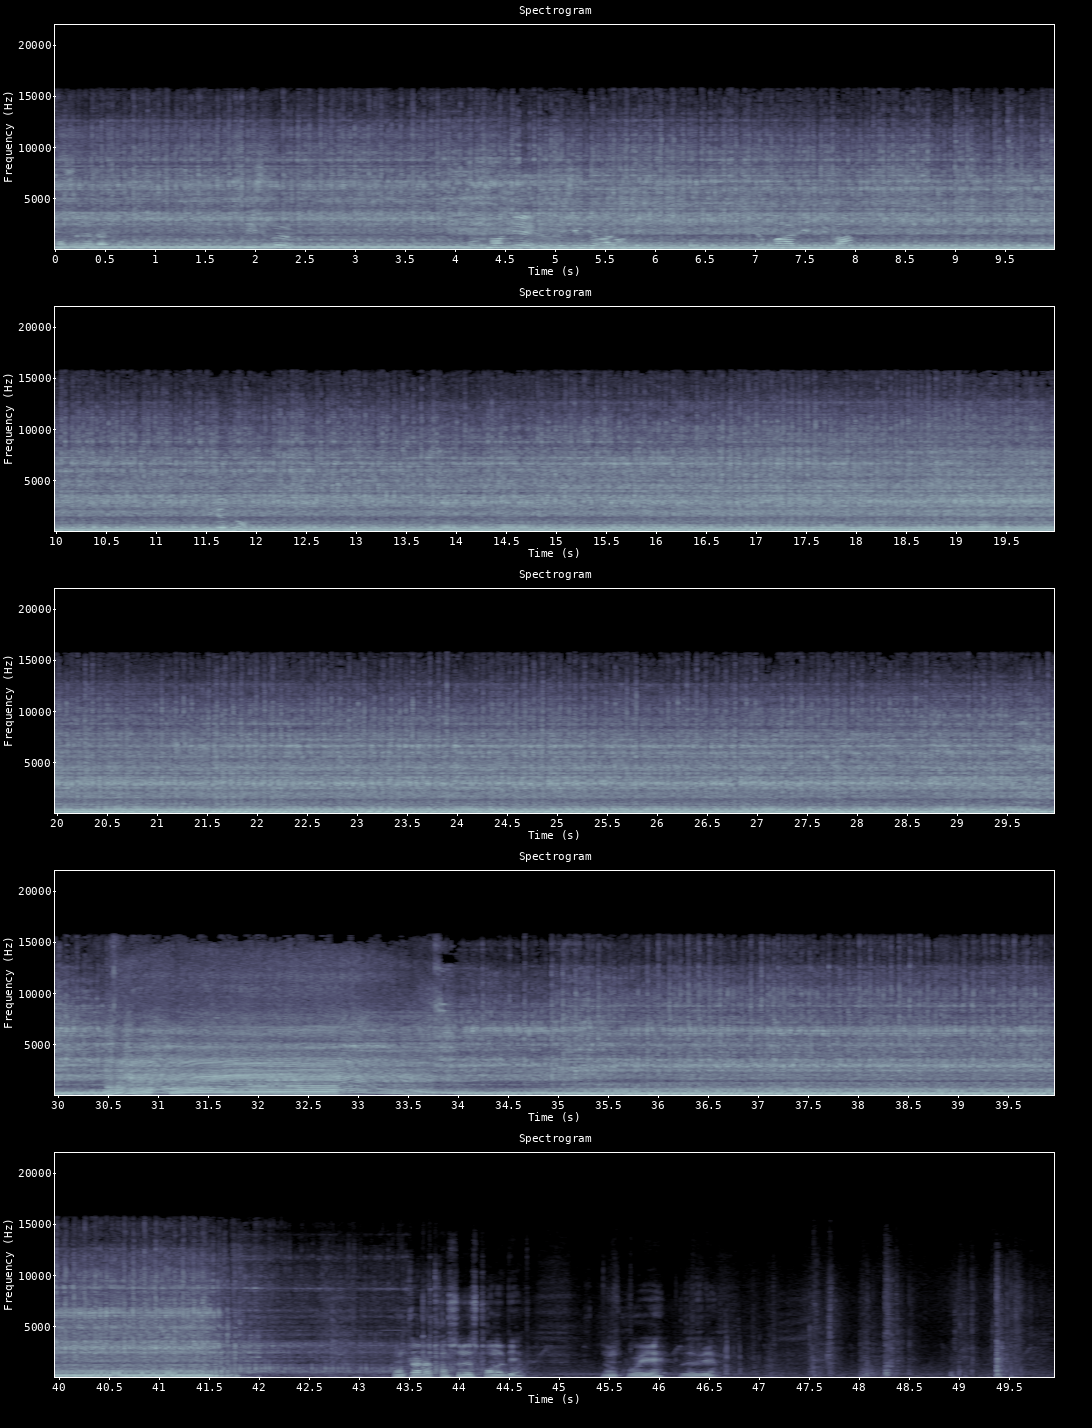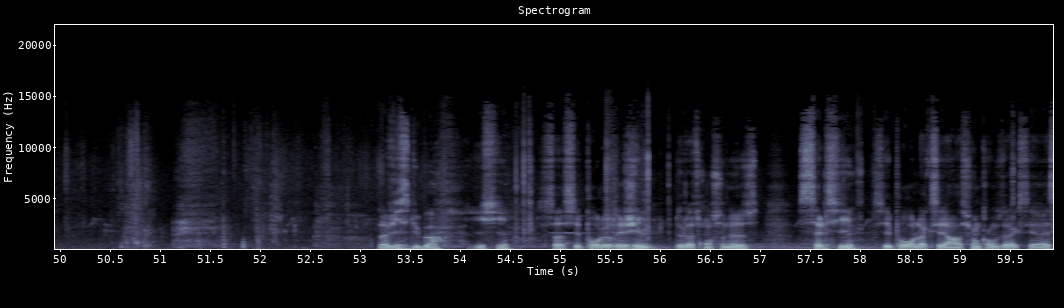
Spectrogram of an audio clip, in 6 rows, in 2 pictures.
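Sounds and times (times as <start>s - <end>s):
chainsaw engine idling and revving: 0.0s - 44.6s.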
